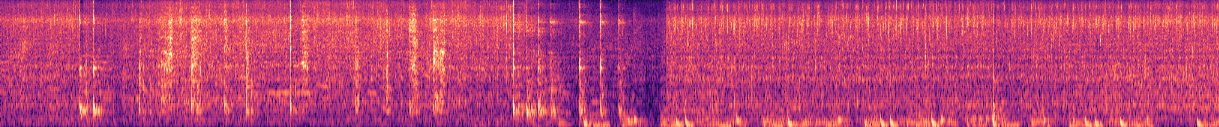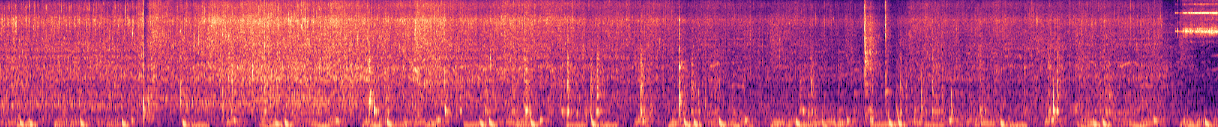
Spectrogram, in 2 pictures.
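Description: Squid rings frying and sizzling in oil in a pan, with the repeated scrape and clink of a spoon stirring against the pan. The sizzle dips briefly about eight seconds in, then carries on.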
